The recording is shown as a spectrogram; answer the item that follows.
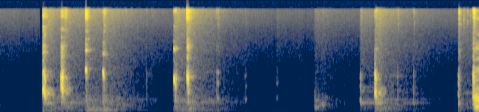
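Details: Hungry newborn monkey Nomi, refusing milk, cries for its mother: a quick run of four sharp, pitched squeaks, a pair a second later, then a softer cluster and a louder burst at the end.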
